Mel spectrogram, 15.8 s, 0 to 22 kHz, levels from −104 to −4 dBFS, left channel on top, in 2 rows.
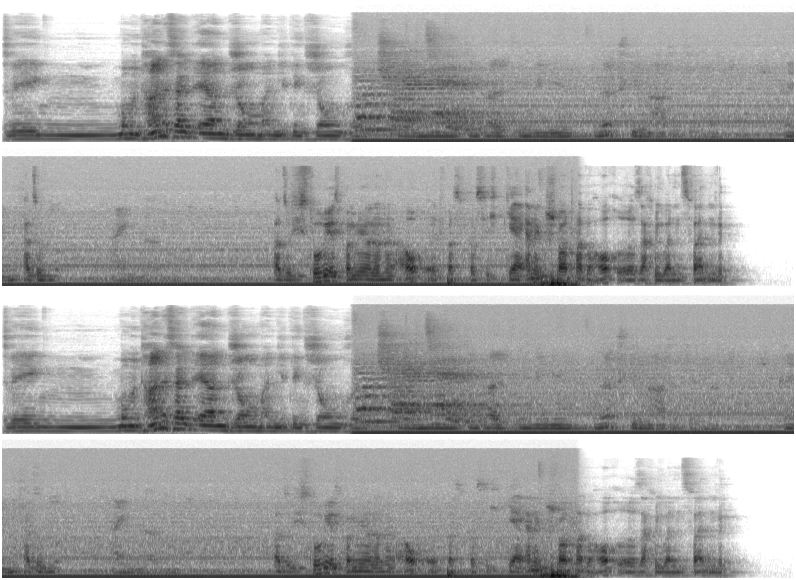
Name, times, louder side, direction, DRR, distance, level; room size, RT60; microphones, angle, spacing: voice 1, 0.0-8.5 9.0-9.7, right 1 dB, 40° right, 1.0 m, -31 dB
sound 1, 3.5-13.7, right 1 dB, 15° right, 0.5 m, -27 dB
voice 2, 10.6-15.1, left 3 dB, 85° left, 0.8 m, -28 dB
6.9 x 3.5 x 5.9 m
head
